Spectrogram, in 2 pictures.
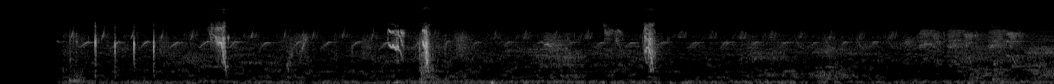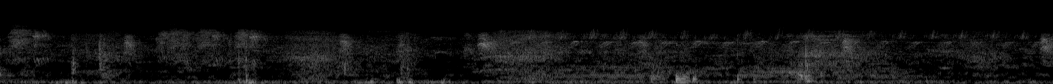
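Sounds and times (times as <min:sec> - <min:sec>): bird calls sweeping downward: 0:00.6 - 0:11.1
small birds chirping: 0:00.6 - 0:21.0
sharp clicks: 0:00.7 - 0:02.3.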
